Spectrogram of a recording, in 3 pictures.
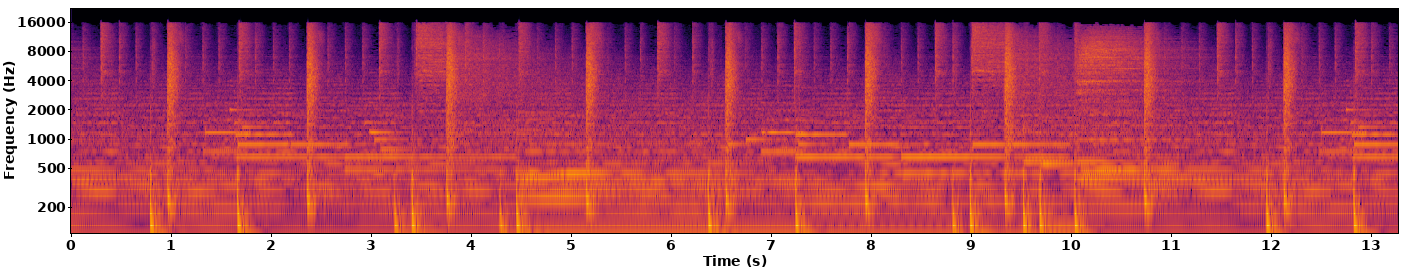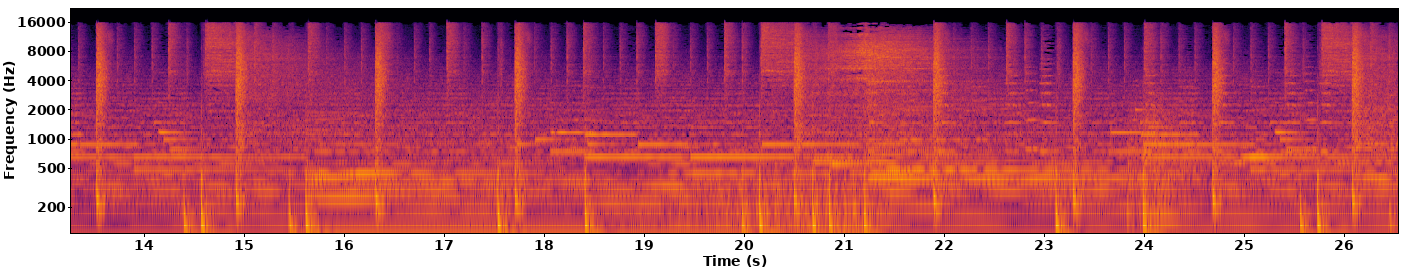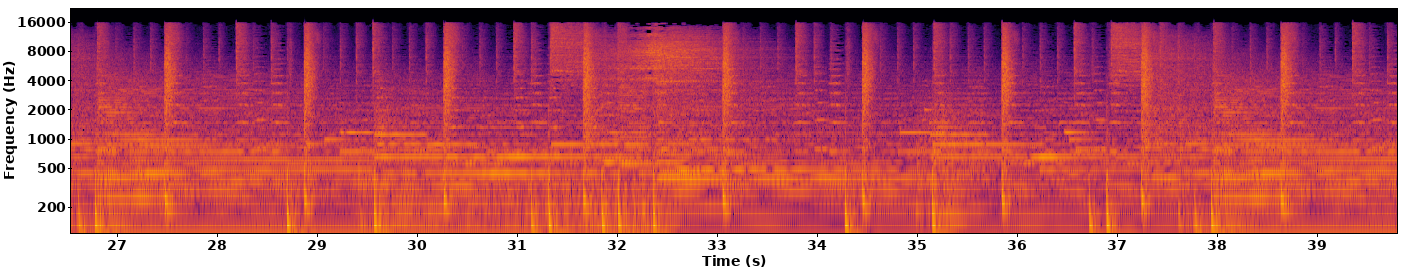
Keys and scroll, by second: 0.5 ctrl+z, 1.4 ctrl+-, 9.2 ctrl+z, 12.3 ctrl+=, 26.2 ctrl+-, 36.9 ctrl+=, 39.5 ctrl+-.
